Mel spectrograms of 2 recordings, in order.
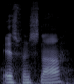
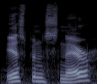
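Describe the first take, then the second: First: The name is said with a native Danish pronunciation. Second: The name is said with an English-style pronunciation. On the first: The speaker calls it right. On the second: The speaker calls it wrong.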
